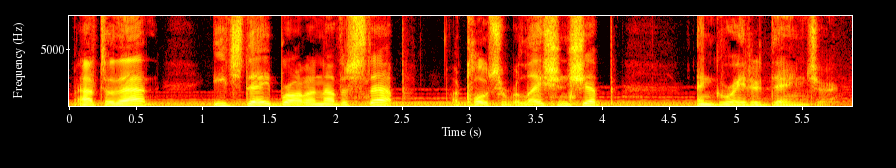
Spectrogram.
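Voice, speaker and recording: A man's voice: mid-range voice, sing-song, moderate pace, faint music behind, lightly acted. An actor playing an uneasy American tavern owner who tells his own story in a radio drama. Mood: reflective narrating. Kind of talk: radio drama acting and first-person narration.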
